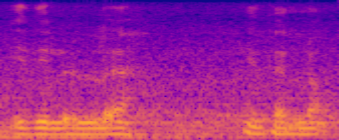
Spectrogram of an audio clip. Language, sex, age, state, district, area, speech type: Malayalam, male, 30-45, Kerala, Kasaragod, rural, spontaneous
